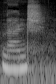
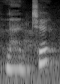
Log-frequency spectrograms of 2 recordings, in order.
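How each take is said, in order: First: It is said without an added vowel sound. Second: An extra e vowel sound is added.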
